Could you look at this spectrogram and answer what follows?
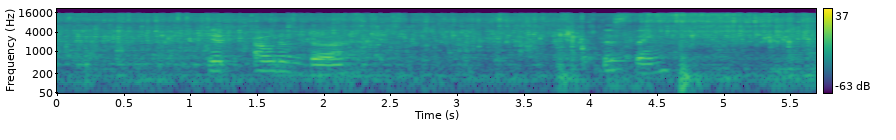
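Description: Cold tap water running into a sink while a Sphynx hairless cat is bathed, a steady splashing stream with shifting gurgles, and a person speaks briefly over it.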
